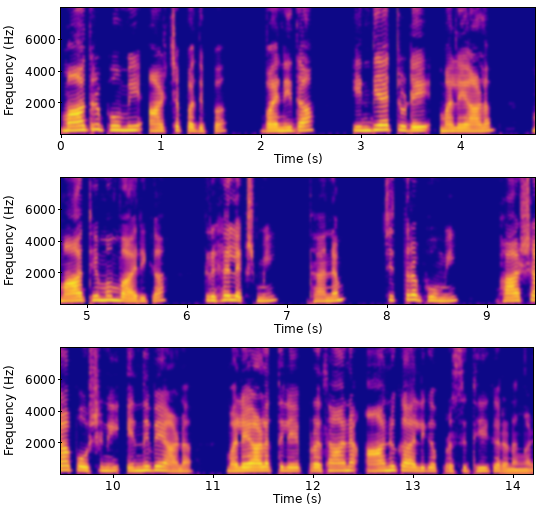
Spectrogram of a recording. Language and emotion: Malayalam, neutral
